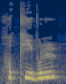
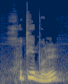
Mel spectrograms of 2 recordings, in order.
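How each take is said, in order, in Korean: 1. 가운데 자음은 t 소리입니다. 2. 가운데 자음은 d 소리입니다. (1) "호티불, 호치불이라고 발음하면 안 되고" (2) "발음의 편의만 생각해서"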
